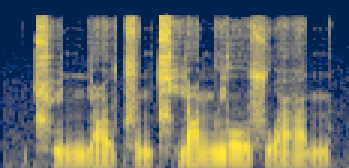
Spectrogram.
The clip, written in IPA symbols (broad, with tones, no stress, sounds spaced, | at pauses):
t͡ɕʰ y˧˥ n n̪ j ɑ˨˩ ʊ̯ t͡s ə˧˥ n t͡ɕʰ j ɑ˥ ŋ l j o˥˩ ʊ̯ s w a˨˩˦ n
